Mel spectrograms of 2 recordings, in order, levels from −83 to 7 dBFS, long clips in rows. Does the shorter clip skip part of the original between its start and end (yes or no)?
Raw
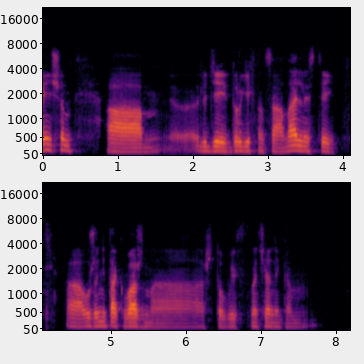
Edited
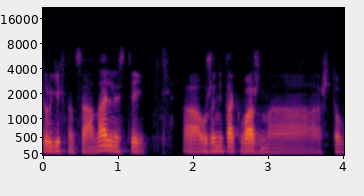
no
